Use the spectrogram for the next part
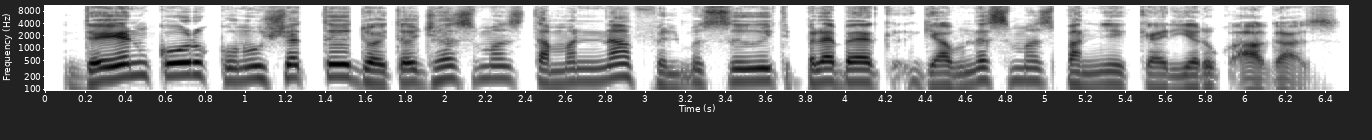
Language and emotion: Kashmiri, neutral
